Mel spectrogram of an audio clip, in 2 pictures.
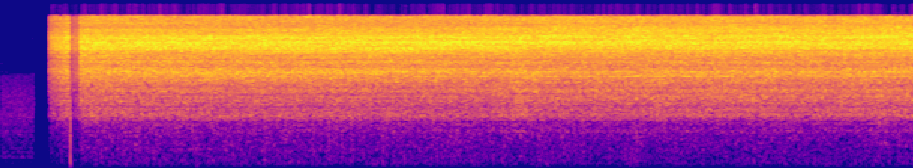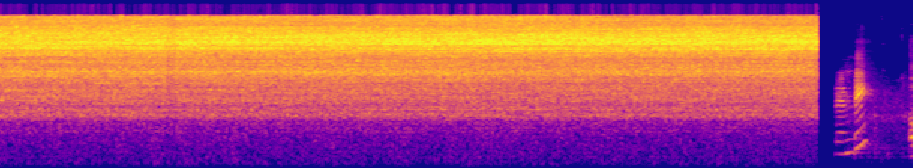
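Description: Pressure cooker on the stove cooking chicken curry, letting out a loud continuous hissing jet of steam that holds steady for about seventeen seconds before cutting off, with no talk.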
